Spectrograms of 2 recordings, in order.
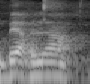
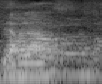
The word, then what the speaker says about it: Berlin: On détruit la langue française si on prononce Ahmed. C'est pas la règle de la langue française. Par exemple, Berlin. On dit Berlin ou on dit Berlin en français? Berlin. Quoi? Berlin. Pourquoi on dit Berlin et pas Berlin?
